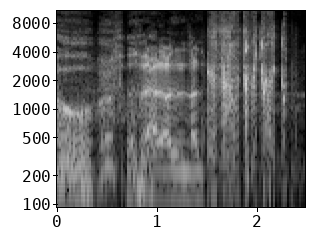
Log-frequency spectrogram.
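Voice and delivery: loud, drawn-out monster cackle; evil laugh. Acted. False mother gloats over the scared daughter, evil cackle. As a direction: cackle long after delivering the threat.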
